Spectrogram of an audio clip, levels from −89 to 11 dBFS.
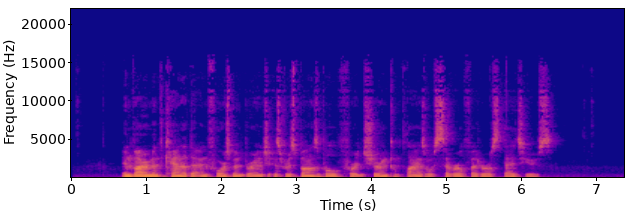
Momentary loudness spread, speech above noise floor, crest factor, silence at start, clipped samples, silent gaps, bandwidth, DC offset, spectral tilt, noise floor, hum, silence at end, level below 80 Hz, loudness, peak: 10 LU; 41 dB; 20 dB; 0.7 s; under 0.1%; none; 15.5 kHz; under 0.1%; -6.5 dB/octave; -65 dBFS; none; 0.95 s; -52 dBFS; -25 LUFS; -4 dBFS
